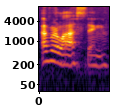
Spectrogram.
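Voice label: "everlasting", US English; pronunciations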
